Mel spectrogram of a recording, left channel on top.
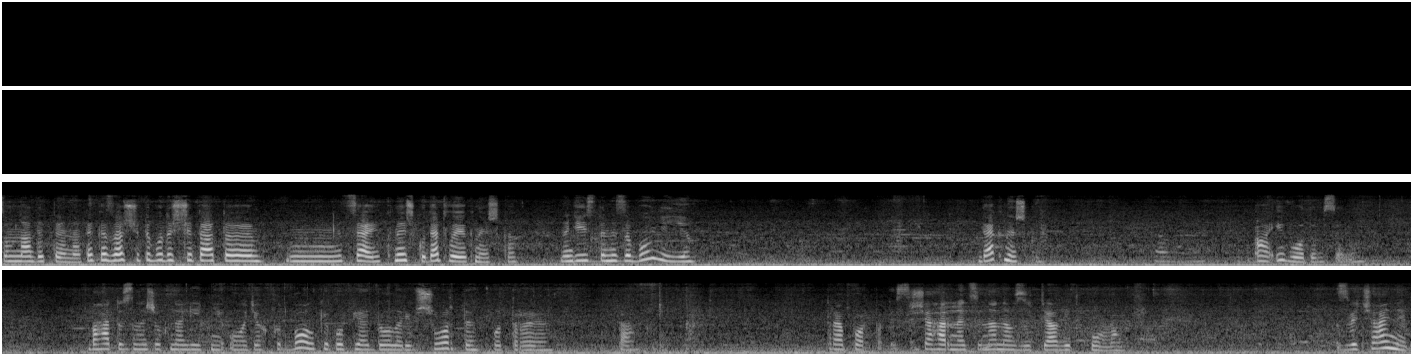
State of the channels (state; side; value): silent; left; digital silence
